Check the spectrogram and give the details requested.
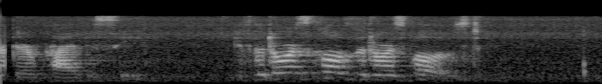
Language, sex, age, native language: Icelandic, female, 9, Icelandic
